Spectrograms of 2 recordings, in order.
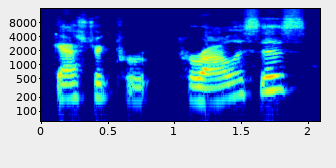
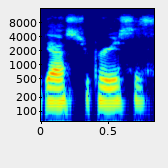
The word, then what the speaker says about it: gastroparesis: I feel like every time a person finds out they have gastroparesis and they say it wrong the first time, we get our gastroparesis wings.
